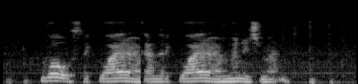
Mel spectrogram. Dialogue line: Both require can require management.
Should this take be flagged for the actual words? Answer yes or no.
no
